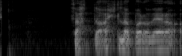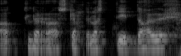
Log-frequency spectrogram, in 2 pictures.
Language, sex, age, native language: Icelandic, male, 12, Icelandic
